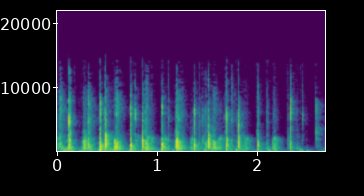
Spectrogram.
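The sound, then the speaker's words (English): Hands clapping in applause, many quick, sharp claps in a fairly steady rhythm, crisp and moderately loud for nearly three seconds. “Put your hands together, lady.”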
